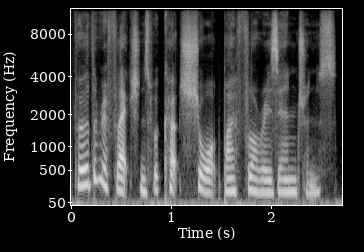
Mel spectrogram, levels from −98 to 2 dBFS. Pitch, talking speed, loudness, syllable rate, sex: 205 Hz, 175 wpm, -20 LUFS, 5.6 syllables/s, female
